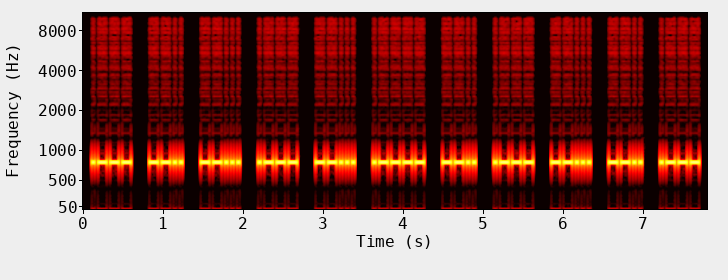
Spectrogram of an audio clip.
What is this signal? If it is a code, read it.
Morse code, heard as a keyed tone, about 32 wpm, 800 Hz. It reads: J Z 7 J 7 1 Z J 7 Z J
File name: Basic Letter Groups By7Groups / JZ17 / JZ17@30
